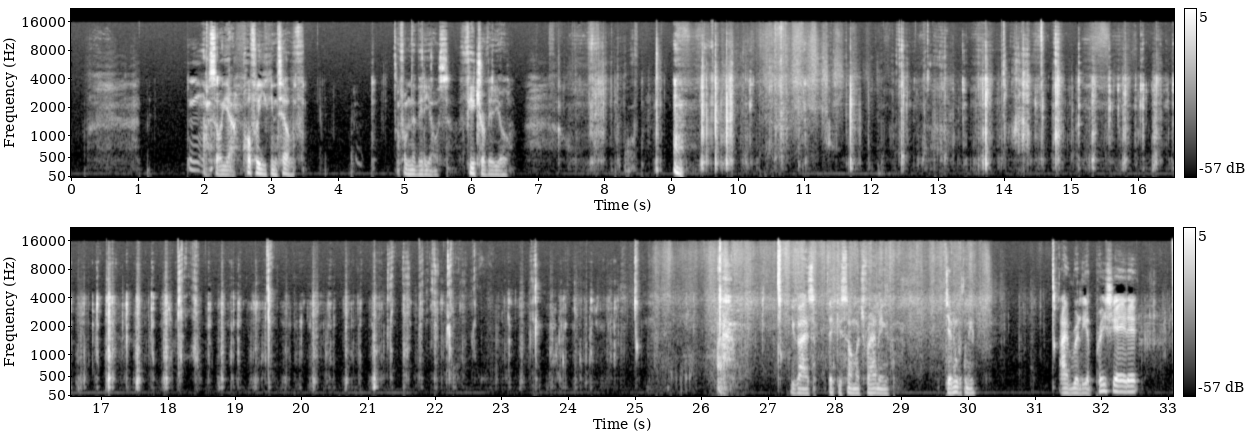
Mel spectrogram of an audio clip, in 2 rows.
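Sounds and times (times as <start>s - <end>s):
person chewing crunchy food: 7.2s - 31.4s.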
